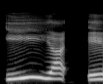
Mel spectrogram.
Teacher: जब हम इ या ए बोलते हैं जो अग्र स्वर है। तो जीभ आगे की तरफ आती है। हां। जीभ का आगे वाला हिस्सा थोड़ा ऊपर उठता है।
